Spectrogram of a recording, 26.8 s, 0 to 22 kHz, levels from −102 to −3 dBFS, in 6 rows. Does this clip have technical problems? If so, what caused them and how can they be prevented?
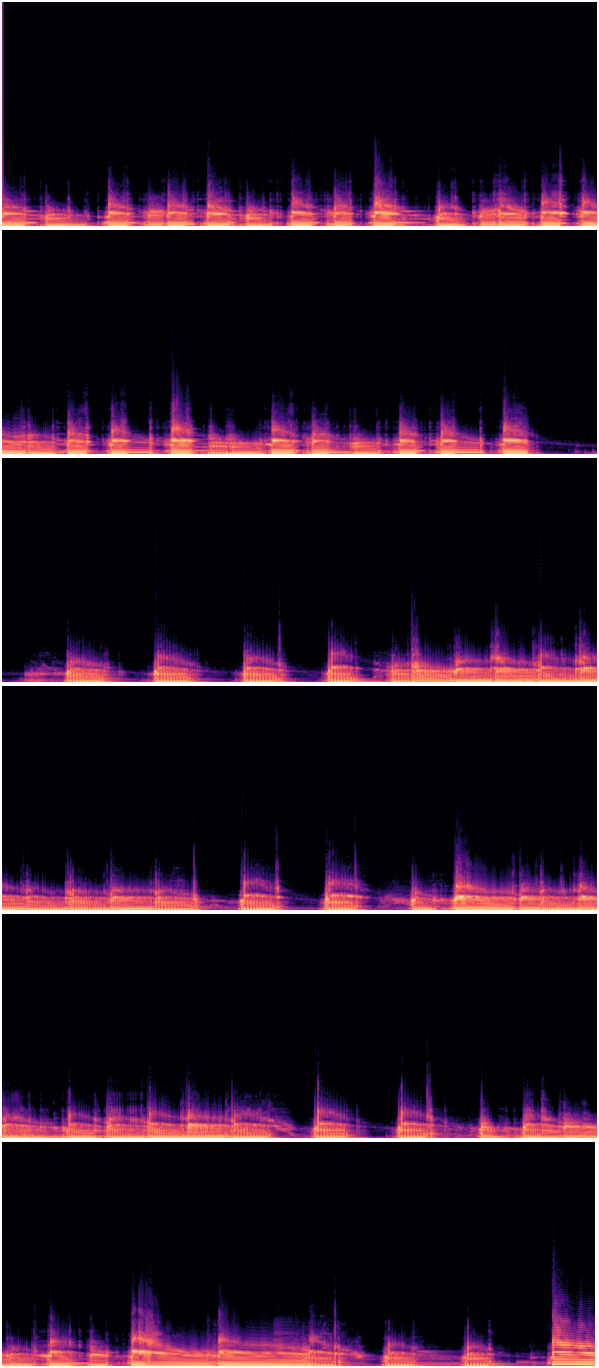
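No, this clip has no technical problems, so there is nothing to trace to a cause or prevent.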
